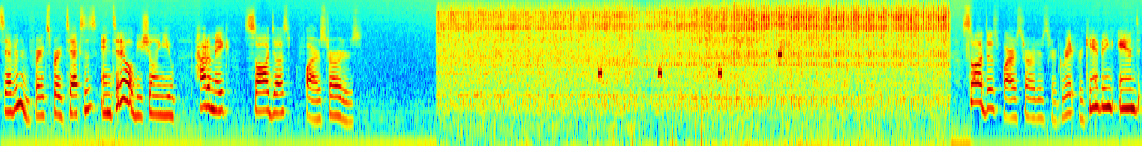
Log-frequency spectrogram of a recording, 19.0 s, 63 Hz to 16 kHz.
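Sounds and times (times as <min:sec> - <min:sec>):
steady mechanical rattle: 0:07.3 - 0:15.9.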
